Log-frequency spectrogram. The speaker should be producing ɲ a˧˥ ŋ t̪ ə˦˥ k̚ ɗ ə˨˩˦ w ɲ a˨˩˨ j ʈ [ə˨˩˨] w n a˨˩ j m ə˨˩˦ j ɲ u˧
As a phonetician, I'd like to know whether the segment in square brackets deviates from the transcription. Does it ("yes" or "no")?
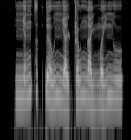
yes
